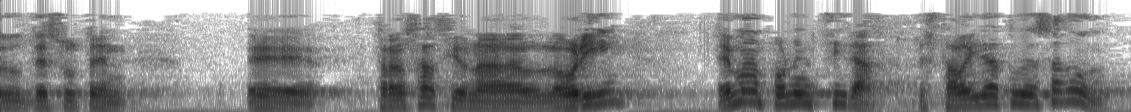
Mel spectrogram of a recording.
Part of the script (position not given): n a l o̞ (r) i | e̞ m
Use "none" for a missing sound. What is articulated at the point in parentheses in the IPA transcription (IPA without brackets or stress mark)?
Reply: ɾ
